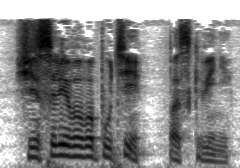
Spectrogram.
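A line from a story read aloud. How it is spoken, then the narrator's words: Malicious laugh. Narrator (Russian): злобно засмеялся я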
